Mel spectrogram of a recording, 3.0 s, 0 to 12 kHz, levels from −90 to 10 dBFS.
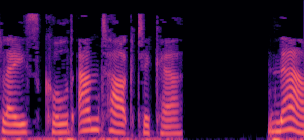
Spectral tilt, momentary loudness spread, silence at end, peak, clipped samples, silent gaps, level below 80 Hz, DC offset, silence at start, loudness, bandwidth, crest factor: -5 dB/octave; 8 LU; 0 s; -6 dBFS; under 0.1%; none; -42 dBFS; under 0.1%; 0 s; -22 LUFS; 8.8 kHz; 16 dB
